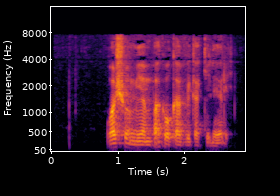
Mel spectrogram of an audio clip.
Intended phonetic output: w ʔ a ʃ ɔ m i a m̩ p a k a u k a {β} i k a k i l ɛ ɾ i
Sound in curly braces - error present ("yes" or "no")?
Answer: yes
